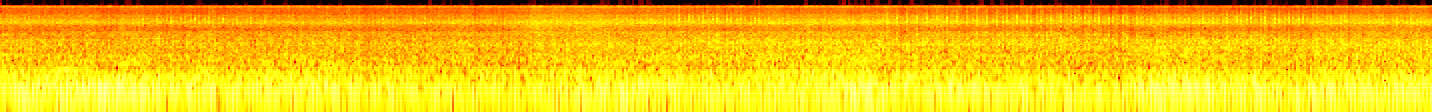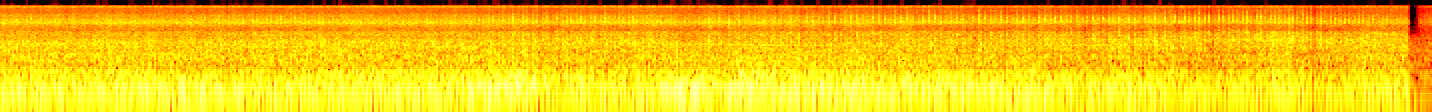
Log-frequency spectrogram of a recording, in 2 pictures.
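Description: A tractor-driven wheat thresher runs steadily outdoors, a continuous loud mechanical drone with engine rumble and rattling vibration, no talk over it.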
